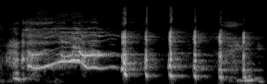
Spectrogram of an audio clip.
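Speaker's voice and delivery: big high laugh; loud laugh. Real, not acted. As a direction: burst out laughing. Laughing at his own impression.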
